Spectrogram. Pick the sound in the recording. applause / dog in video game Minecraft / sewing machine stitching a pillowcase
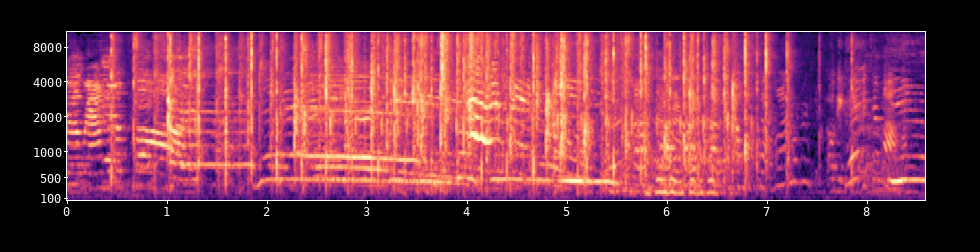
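applause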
